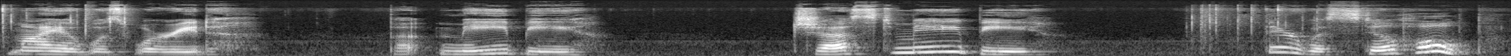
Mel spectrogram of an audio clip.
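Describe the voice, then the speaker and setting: A woman reading a children's story aloud expressively, stressing key words with deliberate phrasing. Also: mid-range voice, animated, a little mellow, a little hiss or hum.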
